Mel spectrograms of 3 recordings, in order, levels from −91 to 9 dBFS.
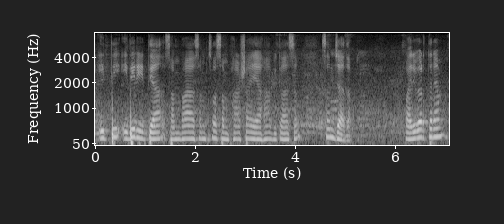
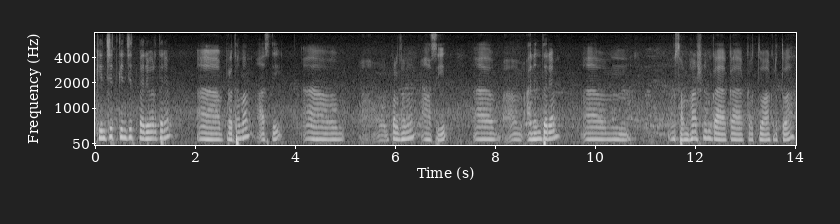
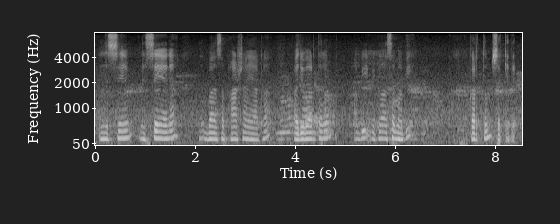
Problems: constant background noise, continuous background conversations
